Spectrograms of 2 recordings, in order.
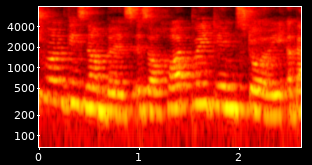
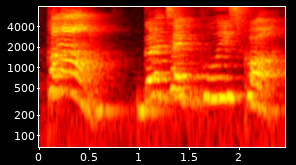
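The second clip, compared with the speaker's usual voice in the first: raised, higher-pitched yell; gunman's urgent order; 6 semitones higher, 5 dB louder than usual. Acted. Rhodes runs up gun in hand, urgent shouted order. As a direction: call out an urgent command.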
